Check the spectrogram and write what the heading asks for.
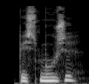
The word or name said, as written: besmudse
